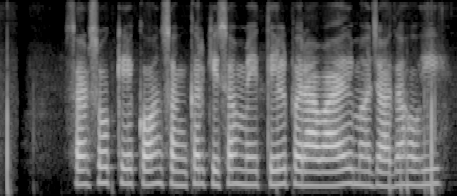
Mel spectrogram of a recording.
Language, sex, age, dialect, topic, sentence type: Chhattisgarhi, female, 18-24, Northern/Bhandar, agriculture, question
